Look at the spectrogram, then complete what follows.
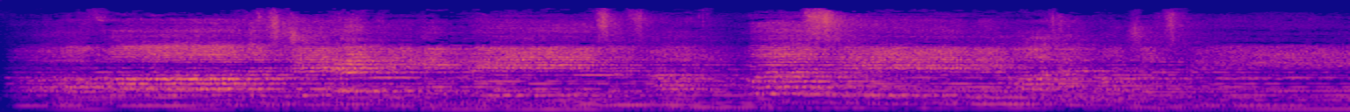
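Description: Choral music: a choir singing slow, held chords over sustained low notes, starting abruptly.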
